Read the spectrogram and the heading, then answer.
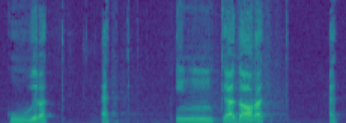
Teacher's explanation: مبالغة في الهمس، هي مهموسة لكنها شديدة، فنراعي القوة، قوة الشدة، لأنها أقوى من الهمس. بداية كورت الشدة، انحباس الصوت، ثم شيء يسير من الهمس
